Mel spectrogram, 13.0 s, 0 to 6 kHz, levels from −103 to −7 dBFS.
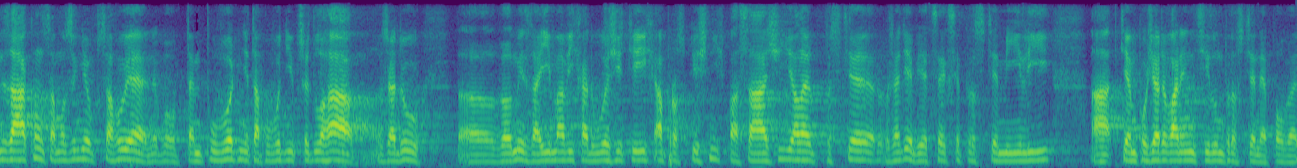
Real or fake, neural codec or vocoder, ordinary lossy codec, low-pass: fake; codec, 16 kHz in and 24 kHz out, 1 kbps, XY-Tokenizer; AAC, 32 kbps; 5.4 kHz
